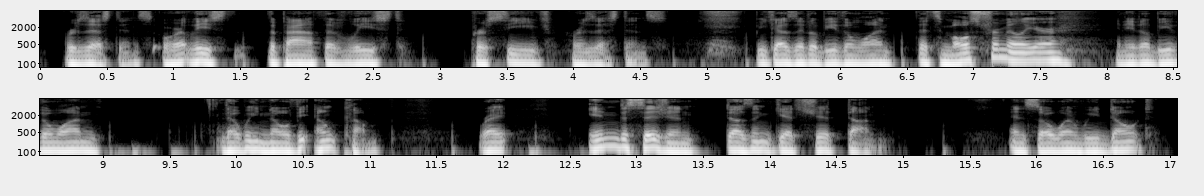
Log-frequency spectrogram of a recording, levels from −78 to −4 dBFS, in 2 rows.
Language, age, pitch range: English, 50-69, 95-105 Hz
